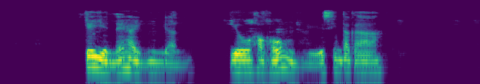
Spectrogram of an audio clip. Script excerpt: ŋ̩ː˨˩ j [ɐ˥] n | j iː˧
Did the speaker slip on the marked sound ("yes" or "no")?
yes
